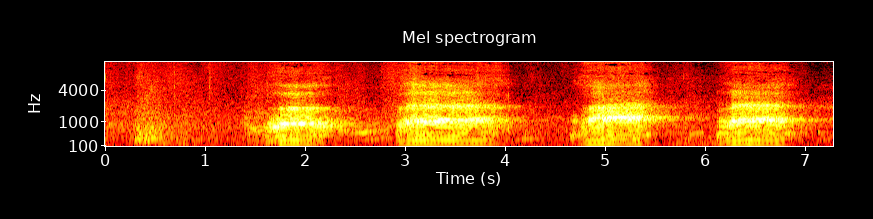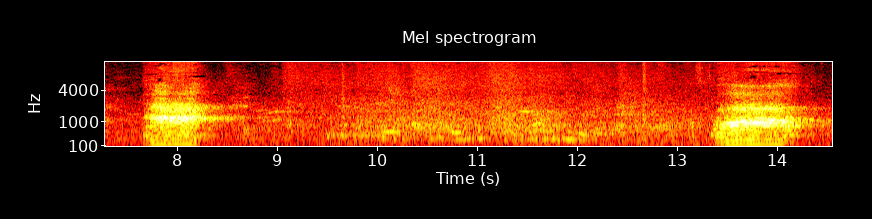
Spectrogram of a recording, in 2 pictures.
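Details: Hand-reared female spotted seal pup, born April 19, at Oga Aquarium, Japan, on 9 May 2017, calling loudly for its keeper, perhaps hungry or wanting to get onto land. Six harsh, bleating, harmonic cries, each about a second long, come roughly every two seconds, with a quieter gap between them. A slightly larger pup is also present.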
